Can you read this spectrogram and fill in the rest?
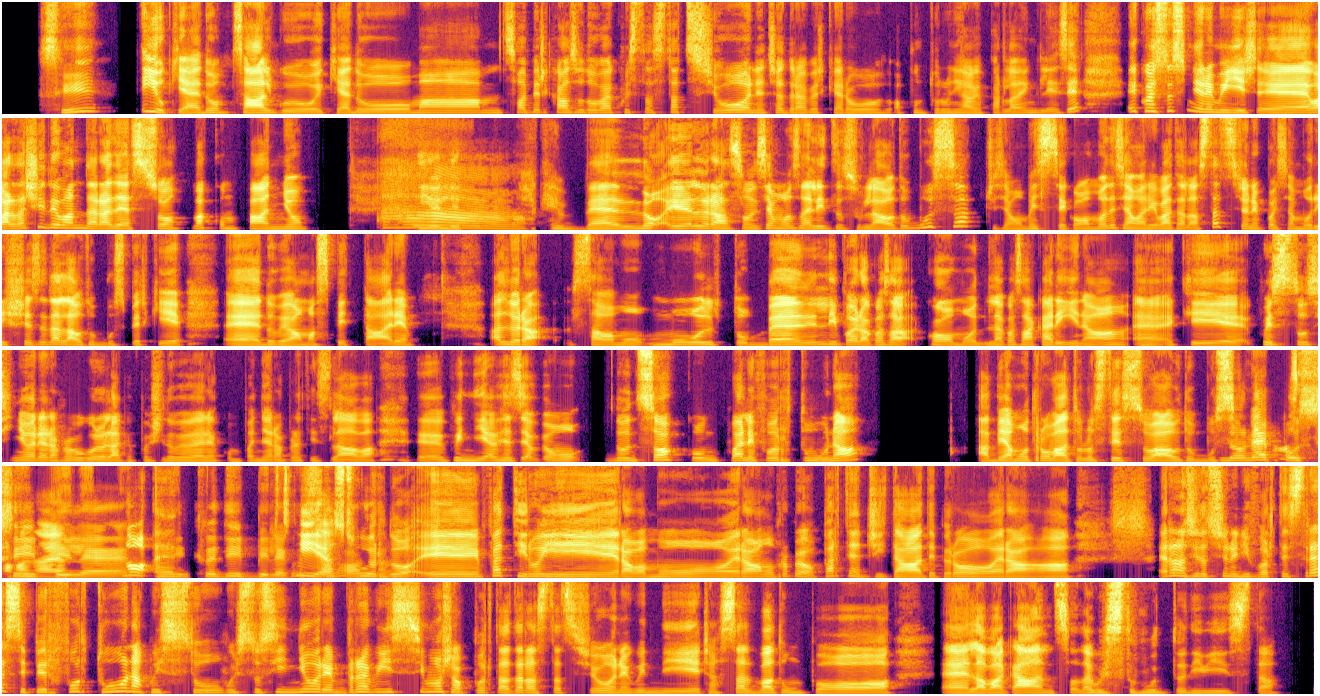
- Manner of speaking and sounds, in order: surprised: "Ah"; drawn out: "Ah"; unintelligible speech; stressed: "molto"; "proprio" said as "propo"; "proprio" said as "propio"; laughing while speaking: "questo punto"
- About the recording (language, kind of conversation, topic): Italian, podcast, Raccontami di un errore che ti ha insegnato tanto?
